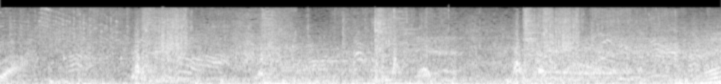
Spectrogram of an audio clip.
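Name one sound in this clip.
Fiery bursts and clashes of combat crash loudly.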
